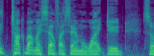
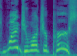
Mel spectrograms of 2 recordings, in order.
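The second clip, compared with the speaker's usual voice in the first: mimicking wife; 13 semitones higher than usual. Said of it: "she goes".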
